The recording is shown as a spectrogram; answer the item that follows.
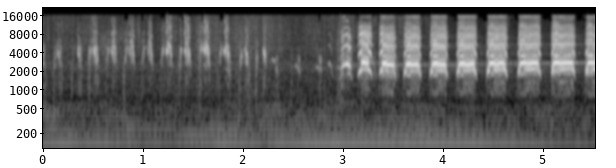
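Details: Osprey at a nest camera in Charlo, Montana, on 27 June 2018 around 13:41–14:41, giving a fast series of soft high chirps, then loud, clear whistled notes about four a second, over a low electrical hum.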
